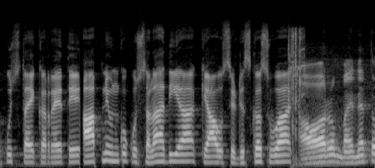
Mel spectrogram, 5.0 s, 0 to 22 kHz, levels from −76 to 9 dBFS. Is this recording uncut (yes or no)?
no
